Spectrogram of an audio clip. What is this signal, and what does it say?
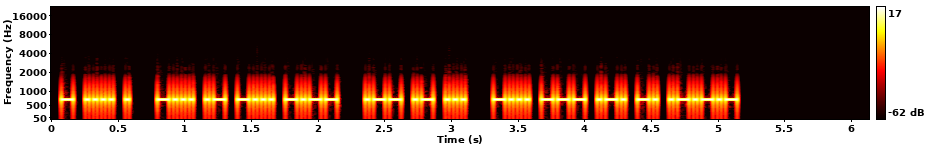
Morse code, heard as a keyed tone, about 40 wpm, 700 Hz. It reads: THE BABY WAS BORN.
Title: Sentences from Top 1300 Words 40wpm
